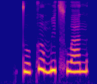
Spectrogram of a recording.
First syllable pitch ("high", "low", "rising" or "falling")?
rising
